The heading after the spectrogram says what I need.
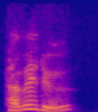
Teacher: with a rising intonation, question na agad yun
